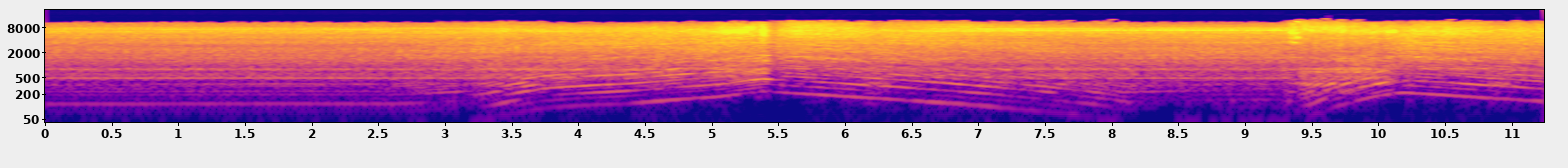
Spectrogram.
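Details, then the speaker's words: 2001 Honda CR-V after fixing a misfire caused by the distributor rotor: smooth idle, then revs climb and drop cleanly twice with no stumble, popping or backfire. "yeah that was the problem there's no backfire it's perfectly fine it's running perfectly idling perfect"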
